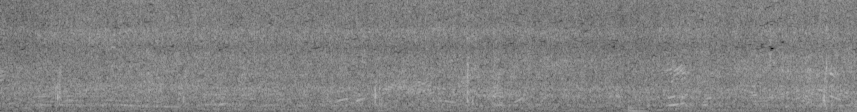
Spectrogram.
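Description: Steady wash of small surf on a sandy beach, with wind on the microphone and faint voices of people in the water in the background.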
